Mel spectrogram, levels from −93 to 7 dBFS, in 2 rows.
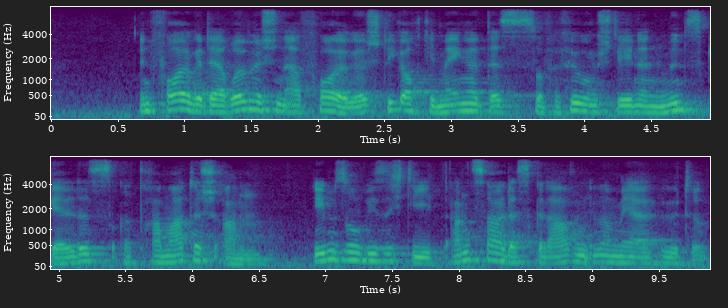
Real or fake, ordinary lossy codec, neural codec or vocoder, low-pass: fake; none; codec, 44.1 kHz, 7.8 kbps, DAC; 7.2 kHz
